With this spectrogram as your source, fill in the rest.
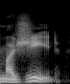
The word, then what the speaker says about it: Magid: last name is actually the actual pronunciation of my last name is uh mageed or majid they changed it you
